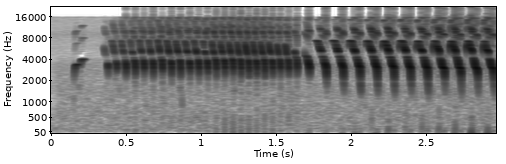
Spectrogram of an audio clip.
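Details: Canary song used as a training lure for young or silent canaries: a long rolling trill of fast, evenly repeated high chirped notes, about fifteen per second, shifting midway to slightly slower, rounder notes; clean, with no background noise.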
